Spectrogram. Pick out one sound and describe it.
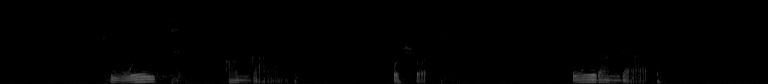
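A man speaks slowly and calmly into a microphone, with pauses.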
